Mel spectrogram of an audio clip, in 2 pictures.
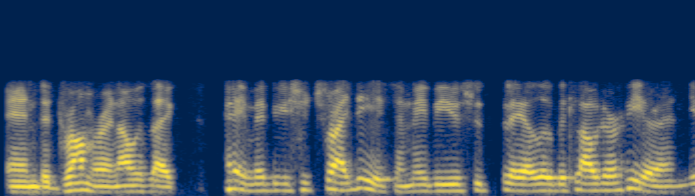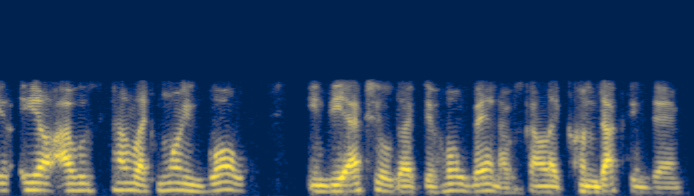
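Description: A man's voice: medium pitch, quick pace. A young man with an Israeli accent speaks in a loose, rambling way, full of "you know" and "like" and restarting his sentences as an interview guest. The sound is narrow and tinny, like a phone line, with no room echo at all. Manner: rambling, many fillers and restarts. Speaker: guest, mixing engineer. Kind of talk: casual interview. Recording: dry, phone-like audio.

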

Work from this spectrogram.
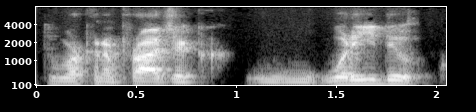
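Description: A man with a medium voice hosts a podcast interview. He is from Moldova and talks in a halting way, repeating words as he frames his questions. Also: mid-range voice, muffled recording. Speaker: podcast host. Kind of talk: interview hosting.

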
